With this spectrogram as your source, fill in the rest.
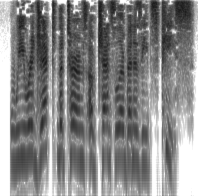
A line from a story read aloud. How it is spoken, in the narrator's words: he said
